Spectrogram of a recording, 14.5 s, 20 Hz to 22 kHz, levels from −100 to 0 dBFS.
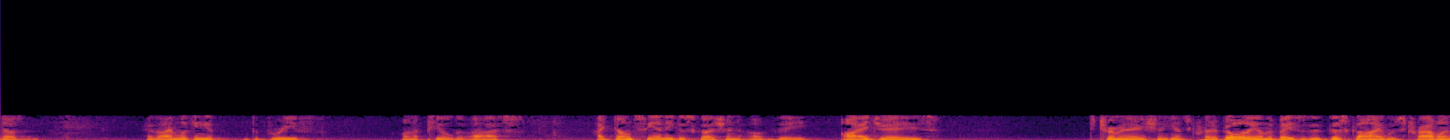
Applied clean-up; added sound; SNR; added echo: none; none; none; none.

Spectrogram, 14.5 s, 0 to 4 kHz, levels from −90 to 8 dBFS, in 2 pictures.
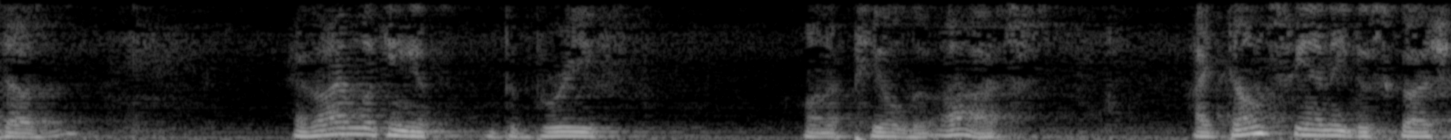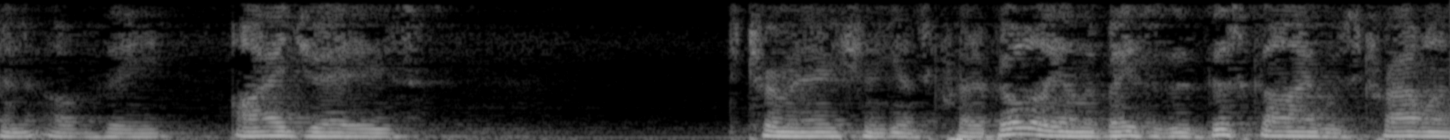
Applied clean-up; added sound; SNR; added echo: none; none; none; reverberation time 1.9 s.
